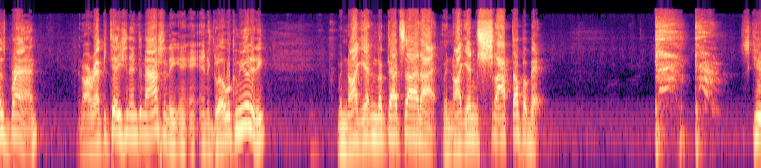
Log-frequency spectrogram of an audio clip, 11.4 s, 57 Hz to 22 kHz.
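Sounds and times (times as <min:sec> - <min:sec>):
speech: 0:00.0 - 0:00.6, 0:01.2 - 0:04.1, 0:05.0 - 0:08.2
person coughing: 0:09.8 - 0:11.0.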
